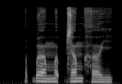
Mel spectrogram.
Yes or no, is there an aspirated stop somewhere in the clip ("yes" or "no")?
no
